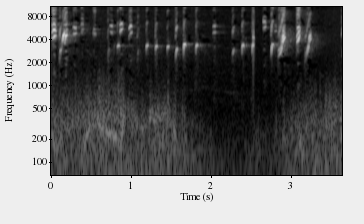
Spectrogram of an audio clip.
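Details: Goldfinch twittering: crisp repeated notes in a lively phrase, trailing off and then resuming with brighter chirps, with low-pitched background noise early on.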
